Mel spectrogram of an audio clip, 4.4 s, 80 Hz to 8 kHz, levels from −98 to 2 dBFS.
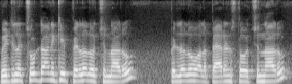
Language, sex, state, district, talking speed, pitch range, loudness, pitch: Telugu, male, Andhra Pradesh, Chittoor, 135 wpm, 155-175 Hz, -12 LUFS, 160 Hz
